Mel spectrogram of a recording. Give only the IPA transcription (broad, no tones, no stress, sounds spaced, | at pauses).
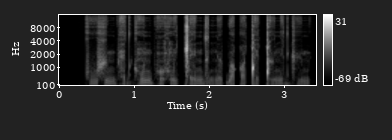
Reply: kʰ u x ʉ m bʱ ɛ d ɡʱ ũ n bʱ ɔ̃ x ũ j ǁ e n d ɵ d n ø ɓ u qʷ ɛ ǃ e ǃ ʉ n i d ɡʱ y m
